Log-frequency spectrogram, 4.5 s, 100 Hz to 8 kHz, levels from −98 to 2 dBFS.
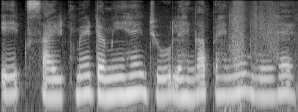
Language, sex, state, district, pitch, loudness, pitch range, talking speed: Hindi, female, Madhya Pradesh, Bhopal, 195 Hz, -18 LUFS, 185-205 Hz, 135 wpm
